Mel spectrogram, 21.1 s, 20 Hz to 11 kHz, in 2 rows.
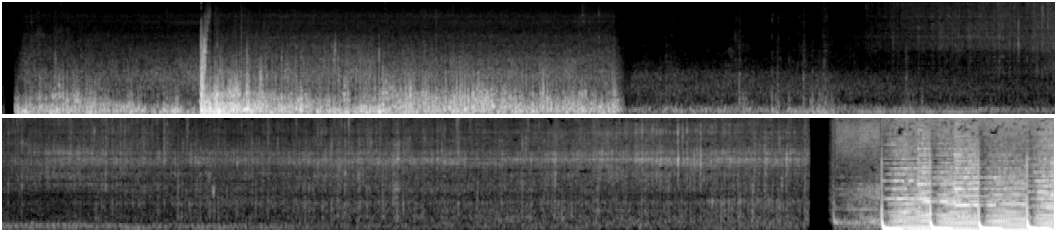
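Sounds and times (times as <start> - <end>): meat sizzling on a grill: 8.9 - 18.6.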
